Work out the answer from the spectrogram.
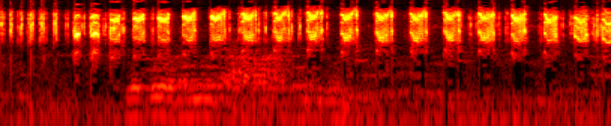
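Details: Swiftlet call played as a lure for swiftlet houses. Sharp, high, rasping chirps repeat in an even, rapid train, with faint low murmuring early on.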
